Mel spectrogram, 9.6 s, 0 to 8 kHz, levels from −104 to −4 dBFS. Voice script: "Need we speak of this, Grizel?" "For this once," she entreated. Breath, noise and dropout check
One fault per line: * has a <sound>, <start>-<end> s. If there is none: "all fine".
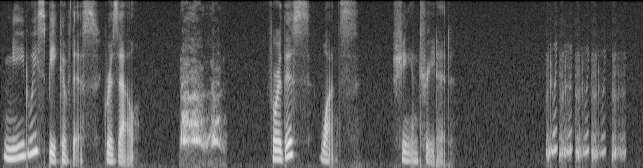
* has a bark, 2.7-3.4 s
* has a laugh, 8.2-9.4 s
